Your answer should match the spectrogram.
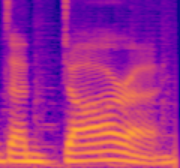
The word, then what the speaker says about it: Dandara: The stress is on the second syllable. Dandara. You were saying it right the first time.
